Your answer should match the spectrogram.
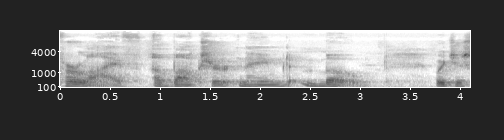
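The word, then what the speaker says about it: Beau: the love of her life a boxer named Bo which is spelled be auau and that becomes significant in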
